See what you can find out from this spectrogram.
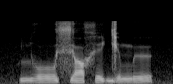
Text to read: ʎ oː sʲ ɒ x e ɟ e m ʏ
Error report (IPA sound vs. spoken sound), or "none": none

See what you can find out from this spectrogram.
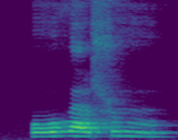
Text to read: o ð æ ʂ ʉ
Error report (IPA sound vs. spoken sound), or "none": none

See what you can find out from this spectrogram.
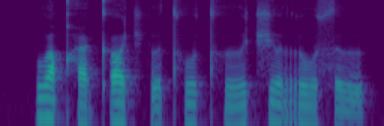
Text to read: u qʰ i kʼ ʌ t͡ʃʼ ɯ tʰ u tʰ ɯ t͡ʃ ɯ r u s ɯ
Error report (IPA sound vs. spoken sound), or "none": none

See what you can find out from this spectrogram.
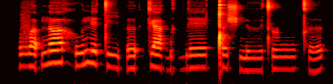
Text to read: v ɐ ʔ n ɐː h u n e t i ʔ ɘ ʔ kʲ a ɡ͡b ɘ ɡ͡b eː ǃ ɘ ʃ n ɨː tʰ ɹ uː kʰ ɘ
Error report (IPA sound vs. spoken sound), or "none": none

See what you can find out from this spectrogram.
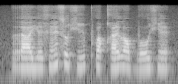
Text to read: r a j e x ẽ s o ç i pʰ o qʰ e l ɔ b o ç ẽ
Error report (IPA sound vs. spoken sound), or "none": none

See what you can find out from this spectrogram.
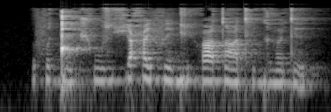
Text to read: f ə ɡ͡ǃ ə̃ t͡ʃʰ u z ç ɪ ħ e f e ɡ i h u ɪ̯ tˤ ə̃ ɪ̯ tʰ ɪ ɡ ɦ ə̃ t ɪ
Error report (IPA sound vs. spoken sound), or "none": none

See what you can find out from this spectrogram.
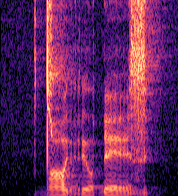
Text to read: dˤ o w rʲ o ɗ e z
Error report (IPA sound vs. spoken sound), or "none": none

